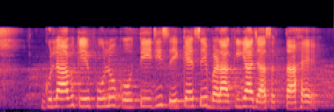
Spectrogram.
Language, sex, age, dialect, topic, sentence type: Hindi, female, 18-24, Awadhi Bundeli, agriculture, question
